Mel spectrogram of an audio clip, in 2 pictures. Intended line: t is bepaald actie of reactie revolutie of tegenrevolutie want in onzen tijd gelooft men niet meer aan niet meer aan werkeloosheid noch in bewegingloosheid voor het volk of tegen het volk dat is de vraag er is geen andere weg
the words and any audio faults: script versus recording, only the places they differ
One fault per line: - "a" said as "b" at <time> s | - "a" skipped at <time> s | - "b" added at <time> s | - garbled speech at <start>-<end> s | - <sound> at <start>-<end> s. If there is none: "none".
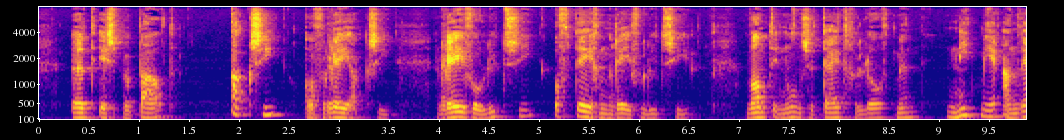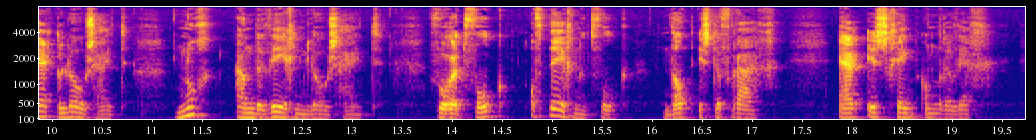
- "niet meer aan" skipped at 9.8 s
- "in" said as "aan" at 11.8 s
